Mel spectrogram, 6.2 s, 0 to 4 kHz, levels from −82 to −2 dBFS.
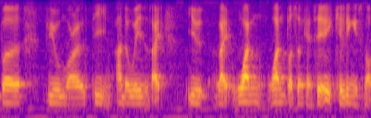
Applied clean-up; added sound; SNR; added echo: none; none; none; none.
